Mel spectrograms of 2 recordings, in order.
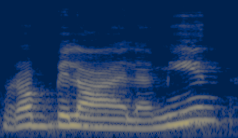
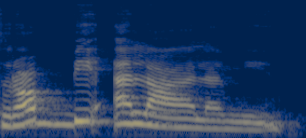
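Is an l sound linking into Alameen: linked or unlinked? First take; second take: linked; unlinked. First: An l sound joins Rabbi straight into Alameen. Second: Rabbi ends in a vowel, then a separate Alameen. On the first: The speaker calls it right. "We say Rabbil" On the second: The speaker calls it wrong. "not Rabbi Alameen. Don't pronounce Hamzat Al-Wasl"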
